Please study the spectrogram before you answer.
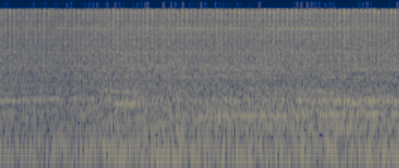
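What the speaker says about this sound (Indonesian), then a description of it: "makanya kita hidupin mobilnya supaya akinya ngisi terus" A car engine idles steadily to keep its battery charging during a power outage, a continuous close rumble with a slight knocking texture that holds throughout, with no talking.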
